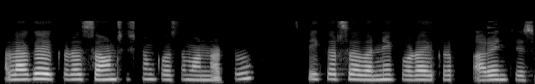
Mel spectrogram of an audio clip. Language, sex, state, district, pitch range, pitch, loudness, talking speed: Telugu, male, Andhra Pradesh, Chittoor, 215-240 Hz, 225 Hz, -21 LUFS, 135 wpm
